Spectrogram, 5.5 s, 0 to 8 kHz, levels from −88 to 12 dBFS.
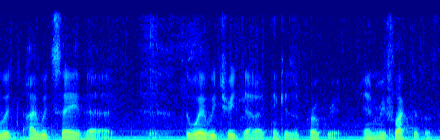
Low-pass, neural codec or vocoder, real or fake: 7.2 kHz; none; real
